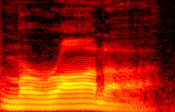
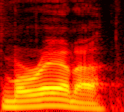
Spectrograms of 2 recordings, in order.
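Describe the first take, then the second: First: The name is pronounced the way outsiders say it. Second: The name is pronounced the way locals say it. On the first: This is how people from elsewhere say it. The speaker calls it wrong. "not Marana, as yes. The outsiders call it" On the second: This is how residents of the town say it. The speaker calls it right. "What we do know is that it's Marana"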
